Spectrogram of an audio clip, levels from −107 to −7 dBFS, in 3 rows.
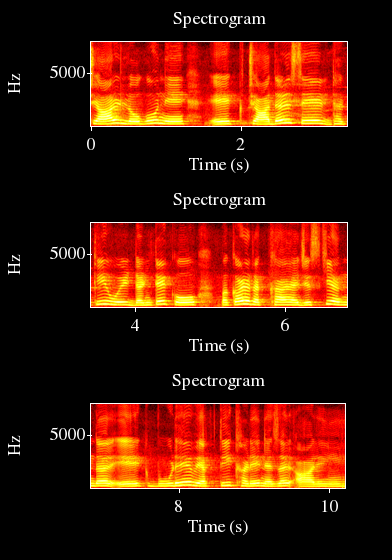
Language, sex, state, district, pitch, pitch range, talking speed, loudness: Hindi, female, Jharkhand, Palamu, 240 Hz, 230-275 Hz, 135 wpm, -17 LUFS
